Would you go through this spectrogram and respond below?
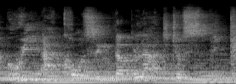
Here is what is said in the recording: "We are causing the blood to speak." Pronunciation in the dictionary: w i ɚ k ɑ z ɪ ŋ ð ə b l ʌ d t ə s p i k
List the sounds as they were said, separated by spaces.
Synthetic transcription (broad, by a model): w i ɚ k ɑ z ɪ ŋ ð ə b l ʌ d t ə s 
